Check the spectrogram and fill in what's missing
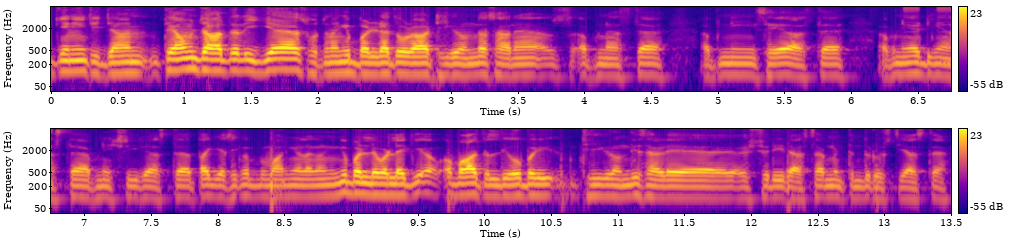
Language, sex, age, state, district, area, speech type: Dogri, male, 30-45, Jammu and Kashmir, Udhampur, urban, spontaneous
